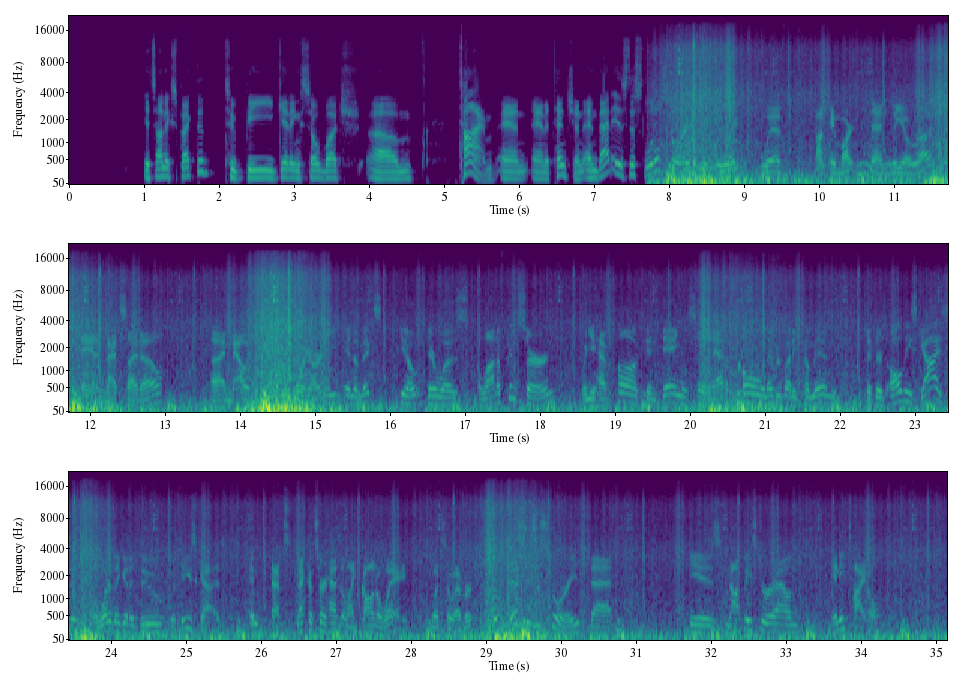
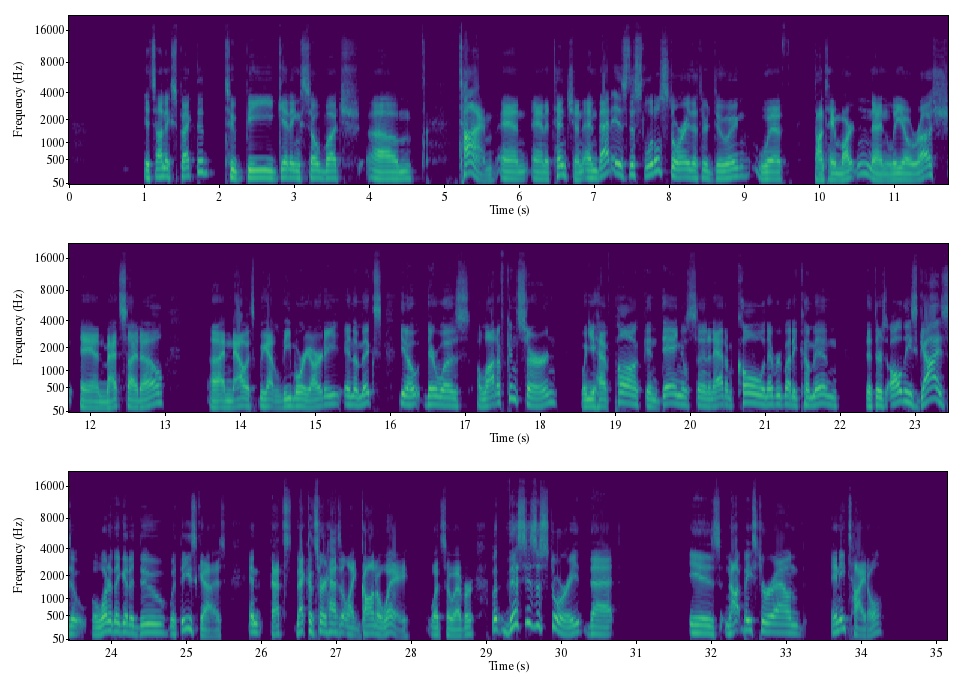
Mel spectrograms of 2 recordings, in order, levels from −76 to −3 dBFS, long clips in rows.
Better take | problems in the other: second | wind noise on the microphone; heavy; from 7.5 s on; 1 dB above the speech

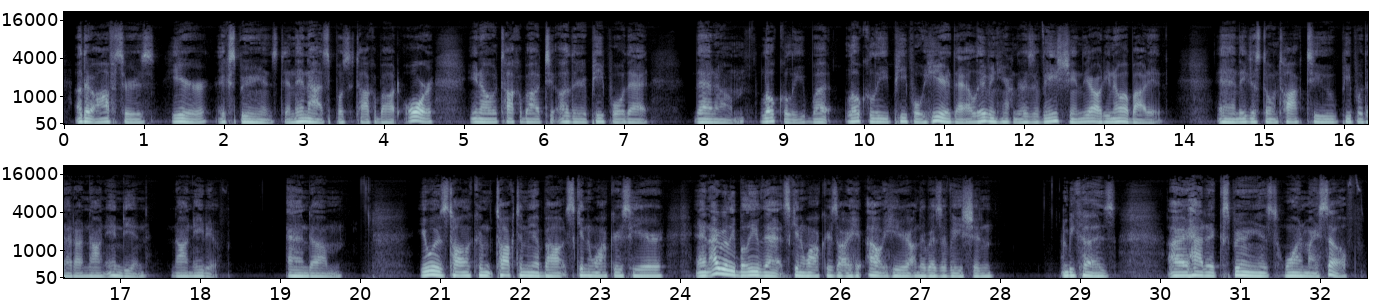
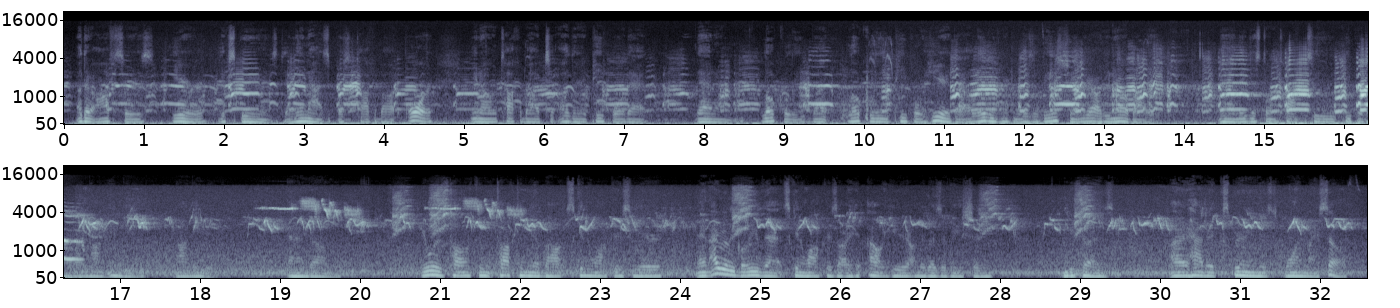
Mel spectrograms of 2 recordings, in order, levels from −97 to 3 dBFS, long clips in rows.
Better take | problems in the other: first | animal sounds; very loud; throughout; 4 dB above the speech

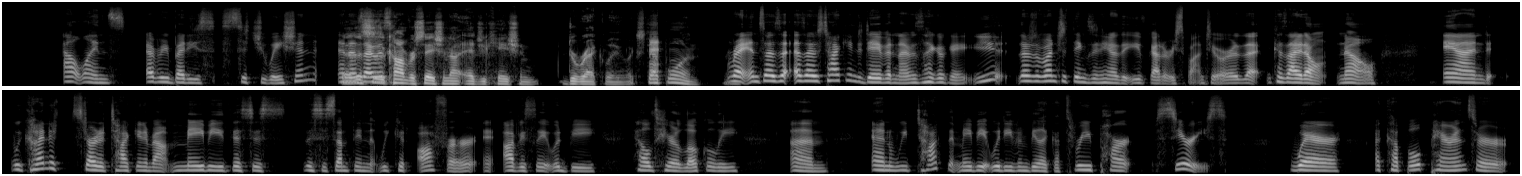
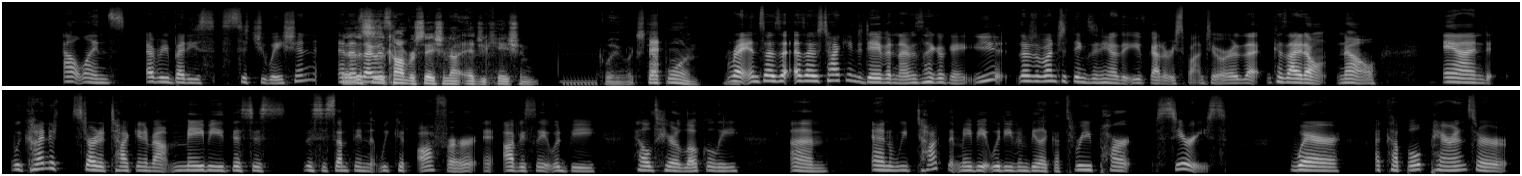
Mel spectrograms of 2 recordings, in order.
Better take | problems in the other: first | audio freezing; at 5.5 s

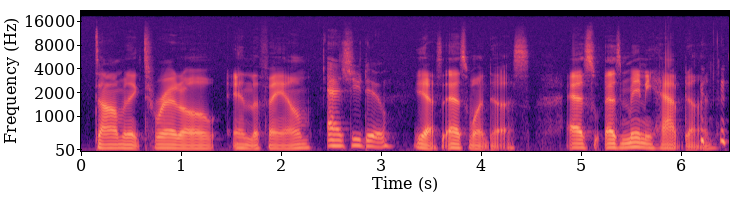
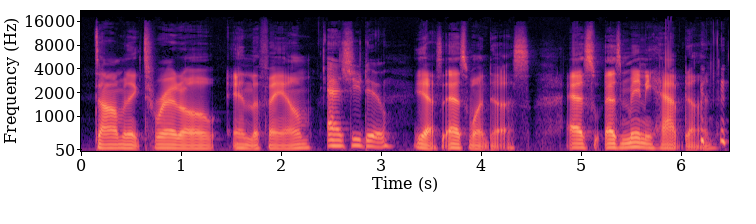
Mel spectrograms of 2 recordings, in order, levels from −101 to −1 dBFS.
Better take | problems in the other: second | hiss; faint; throughout; 30 dB below the speech

